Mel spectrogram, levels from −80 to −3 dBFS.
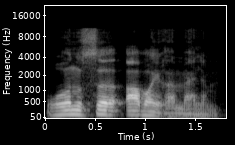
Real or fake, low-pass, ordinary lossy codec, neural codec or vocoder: fake; none; none; vocoder, 22.05 kHz, 80 mel bands, WaveNeXt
